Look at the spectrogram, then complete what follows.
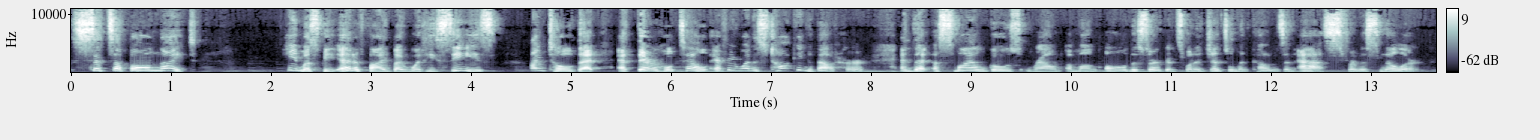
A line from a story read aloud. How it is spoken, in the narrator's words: said Winterbourne, laughing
